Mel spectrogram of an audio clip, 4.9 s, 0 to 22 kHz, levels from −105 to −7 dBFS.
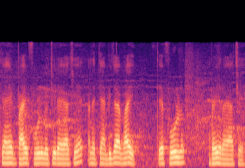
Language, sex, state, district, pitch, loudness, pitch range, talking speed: Gujarati, male, Gujarat, Gandhinagar, 120 Hz, -16 LUFS, 115-125 Hz, 195 wpm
